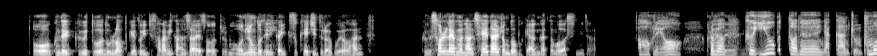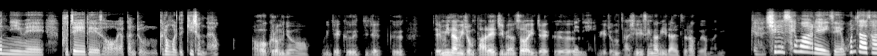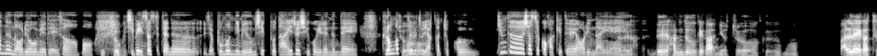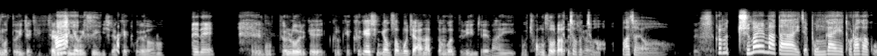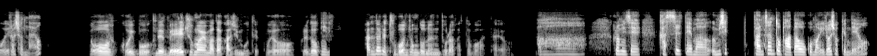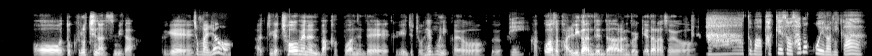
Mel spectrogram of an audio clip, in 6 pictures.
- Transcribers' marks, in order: other background noise; laughing while speaking: "굉장히"; laughing while speaking: "아 네네"
- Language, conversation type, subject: Korean, podcast, 집을 떠나 독립했을 때 기분은 어땠어?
